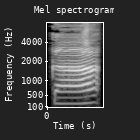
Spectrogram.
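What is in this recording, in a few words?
"gá", Chinese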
